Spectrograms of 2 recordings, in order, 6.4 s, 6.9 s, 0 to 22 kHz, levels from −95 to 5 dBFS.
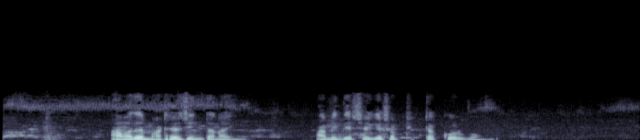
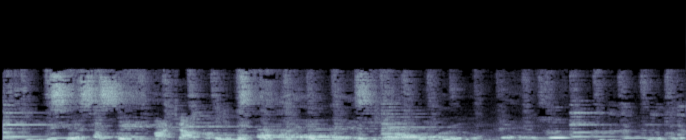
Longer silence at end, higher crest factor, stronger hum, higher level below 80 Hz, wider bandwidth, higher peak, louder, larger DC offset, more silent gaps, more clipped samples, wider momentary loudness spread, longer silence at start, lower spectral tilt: first, 1.45 s vs 0 s; first, 22 dB vs 14 dB; neither; about the same, -48 dBFS vs -48 dBFS; second, 7.4 kHz vs 11.5 kHz; about the same, -4 dBFS vs -6 dBFS; about the same, -22 LUFS vs -20 LUFS; neither; neither; neither; first, 23 LU vs 10 LU; about the same, 0.05 s vs 0.05 s; first, -8 dB/octave vs -4.5 dB/octave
